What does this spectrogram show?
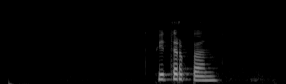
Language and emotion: Russian, neutral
